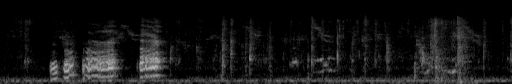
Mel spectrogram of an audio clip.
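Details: Backyard chickens in a coop, hens clucking: a few loud, harsh squawking clucks in the first second and a half, then softer scattered clucks and rustling with a steady low hum underneath.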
